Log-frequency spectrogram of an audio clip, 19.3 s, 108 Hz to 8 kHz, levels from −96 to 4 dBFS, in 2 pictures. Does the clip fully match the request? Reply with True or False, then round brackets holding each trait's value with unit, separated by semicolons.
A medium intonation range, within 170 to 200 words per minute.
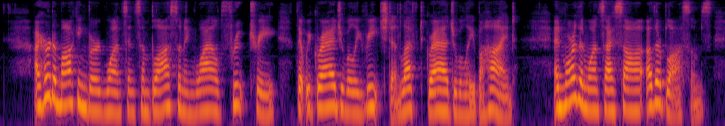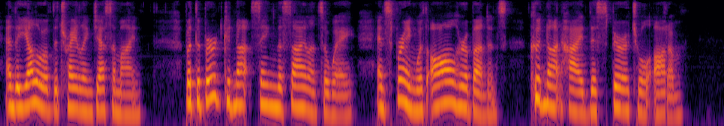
True (3.5 semitones; 175 wpm)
